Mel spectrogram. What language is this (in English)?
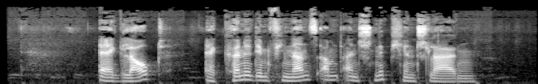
German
